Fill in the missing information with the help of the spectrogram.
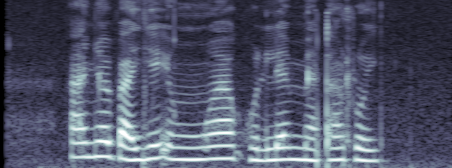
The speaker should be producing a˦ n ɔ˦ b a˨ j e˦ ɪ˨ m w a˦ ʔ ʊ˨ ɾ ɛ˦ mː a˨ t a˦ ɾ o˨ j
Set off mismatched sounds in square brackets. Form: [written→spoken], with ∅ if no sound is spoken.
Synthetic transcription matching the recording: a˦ [n→ɲ] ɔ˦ b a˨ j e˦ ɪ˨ [m→ŋ] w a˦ [ʔ→k] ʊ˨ [ɾ→l] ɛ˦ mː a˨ t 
